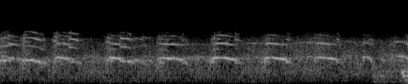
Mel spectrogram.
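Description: Seagulls calling: a run of short, repeated calls, about two a second, over a steady background hiss.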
